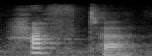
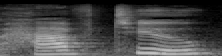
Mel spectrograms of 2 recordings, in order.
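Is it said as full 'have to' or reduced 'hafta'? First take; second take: reduced; full. First: The words are reduced and run together as 'hafta'. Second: The words are said fully as 'have to'. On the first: "if I start to speak faster, I would reduce this to Hafta" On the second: "So have to becomes Hafta"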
